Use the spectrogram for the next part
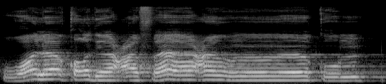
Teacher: قد قاف کو پر پڑھیں گے دال میں قلقلہ کریں گے. فا میں الف مدہ ہے اور عنکم نون میں اخفا ہوگا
